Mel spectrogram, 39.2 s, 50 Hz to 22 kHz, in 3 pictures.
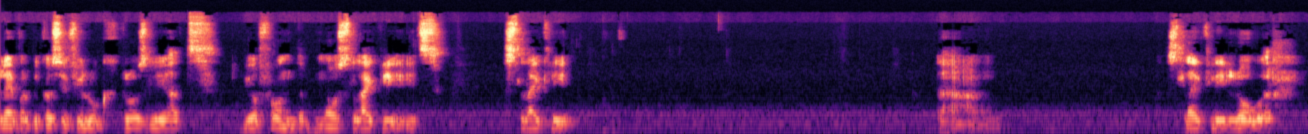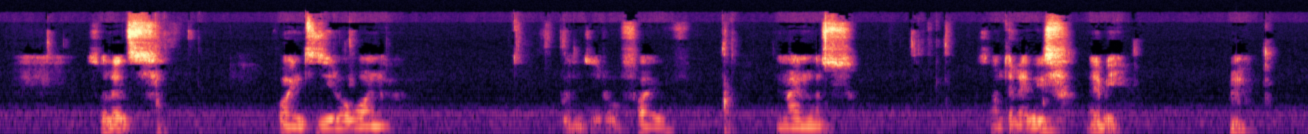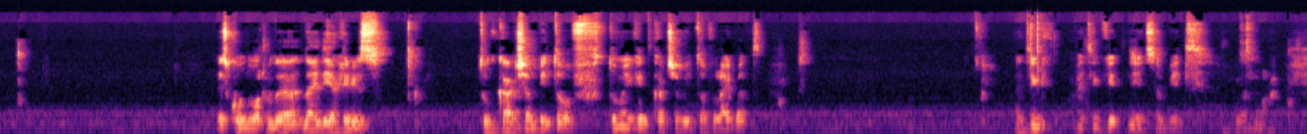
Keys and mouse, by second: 2.8 click, 4.2 Tab, 6.2 e, 22.5 Tab, 23.6-29.2 middle drag, 32.6 middle click, 34.1-36.0 middle drag, 36.4 click, 37.0 Tab, 38.2 3, 38.5 click, 39.1 middle click.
